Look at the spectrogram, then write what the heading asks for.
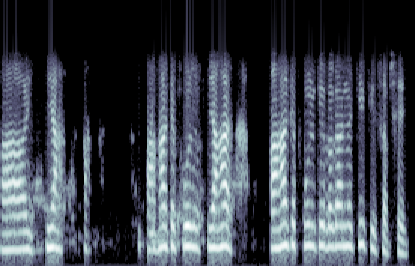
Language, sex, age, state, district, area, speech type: Maithili, male, 60+, Bihar, Purnia, rural, conversation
